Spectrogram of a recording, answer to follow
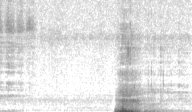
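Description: Near silence broken, about one and a half seconds in, by one short, loud, low rumbling noise burst on the microphone, about half a second long.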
